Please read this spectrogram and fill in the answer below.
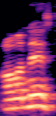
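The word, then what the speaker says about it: honest: शी इज ऑनेस्ट women. तो ऑनेस्ट वाला भाई हमको मालूम है कि एच हमारा क्या है? भले कंसोनेंट लगता है लेकिन उच्चारण तो वोवेल से हो रहा है तो हम लोग क्या लगाएंगे?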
